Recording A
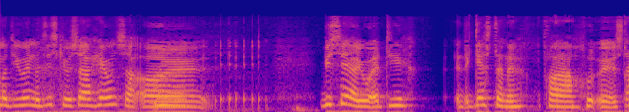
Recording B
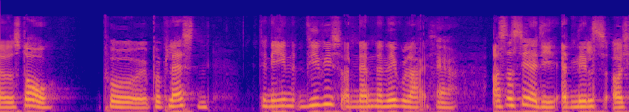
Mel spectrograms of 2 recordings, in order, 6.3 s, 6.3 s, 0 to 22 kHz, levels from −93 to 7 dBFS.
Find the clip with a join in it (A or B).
B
